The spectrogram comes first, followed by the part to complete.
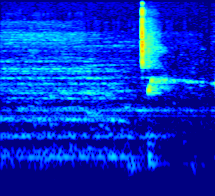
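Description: Near silence, with one faint click about one and a half seconds in.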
